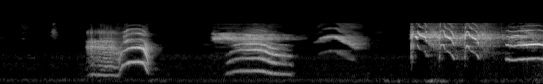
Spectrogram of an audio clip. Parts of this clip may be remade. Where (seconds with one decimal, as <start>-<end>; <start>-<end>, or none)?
1.1-3.7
